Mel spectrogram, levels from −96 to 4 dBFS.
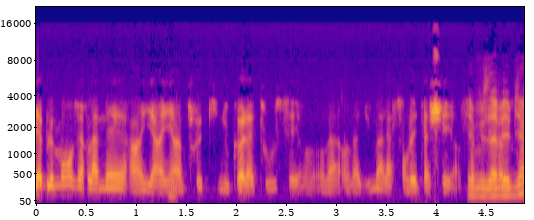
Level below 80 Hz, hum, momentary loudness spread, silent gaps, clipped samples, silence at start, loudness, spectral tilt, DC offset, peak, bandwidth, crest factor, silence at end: -72 dBFS; none; 18 LU; none; under 0.1%; 0 s; -24 LUFS; -4 dB/octave; under 0.1%; -6 dBFS; 16 kHz; 20 dB; 0 s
